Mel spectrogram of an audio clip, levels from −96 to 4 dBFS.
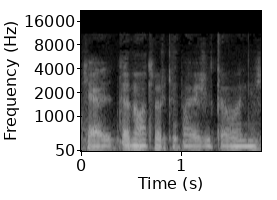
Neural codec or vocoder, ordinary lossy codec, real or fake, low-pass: codec, 44.1 kHz, 2.6 kbps, DAC; MP3, 48 kbps; fake; 14.4 kHz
